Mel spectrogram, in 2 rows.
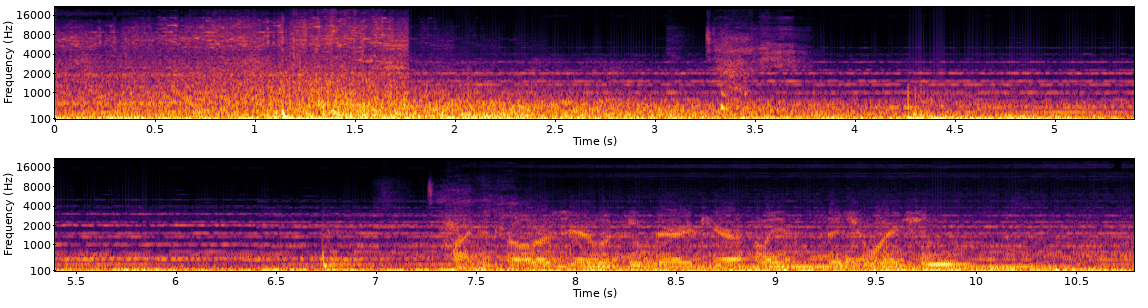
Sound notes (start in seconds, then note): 0.9 boom of explosion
